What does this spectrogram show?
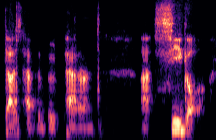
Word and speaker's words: sigo: Sigo, it takes out the U to maintain that hard G sound. So it wouldn't be sigo. It's got to take the U out. Or sigo is what it would be. Sigo, sigo.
